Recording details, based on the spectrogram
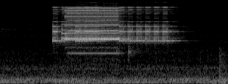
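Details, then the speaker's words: Wireless RF nurse call alert tone set off by pulling a washroom pull-cord transmitter, received at nurse station panel with adjustable buzzer loudness; high steady electronic tone for about a second, then fading. "as you can see pressing it sends wireless rf alert signals to the corresponding receiver panel the tuner knob modulates the buzzing loudness"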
